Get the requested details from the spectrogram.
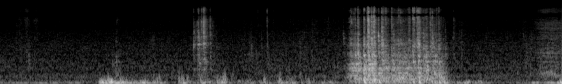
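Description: A heavy wooden frame tips over and thumps down onto concrete.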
